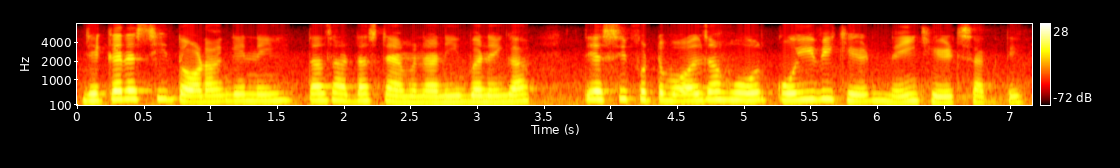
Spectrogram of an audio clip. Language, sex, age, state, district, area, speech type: Punjabi, female, 18-30, Punjab, Barnala, rural, spontaneous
